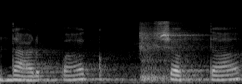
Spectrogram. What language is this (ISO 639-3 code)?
kok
